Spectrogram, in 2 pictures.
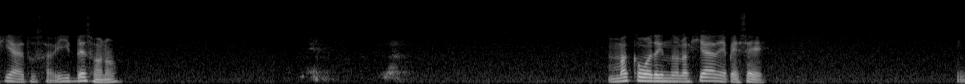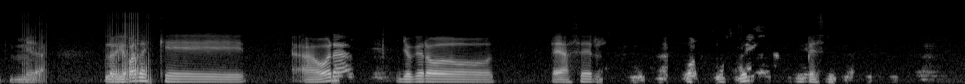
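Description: From 3.04 to 4.08 s, the echo canceller likely left part of the loudspeaker signal in the microphone path, so the other side's voice leaks through, about 20 dB below the speech. It returns from 13.36 to 13.59 s, and from 15.72 to 19.07 s it is louder, about 10 dB down.

From 9.86 to 11.24 s, buffer tearing sets in. The writer and the hardware reader have slipped and cross inside each period, which fits a 1024-sample buffer. About 15% of each buffer carries audio some 40 ms old, and the hard joins produce a robotic 46.9 Hz buzz.

Speech is suppressed in double talk from 13.07 to 13.14 s (about 5 dB) and from 15.67 to 15.74 s (about 10 dB). While the other side likely talks, from 16.49 to 18.33 s, the speech drops up to about 30 dB for around 1.5 s in total.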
